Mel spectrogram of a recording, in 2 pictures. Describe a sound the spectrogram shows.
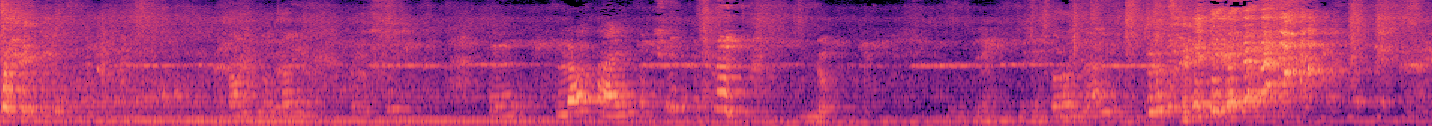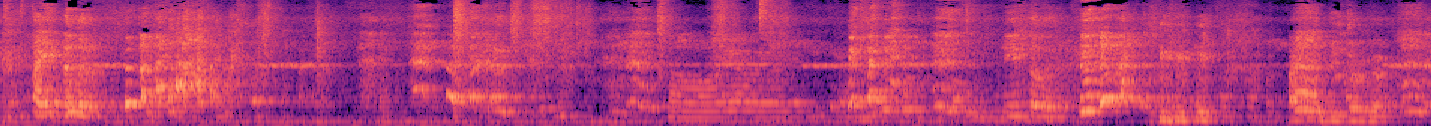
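Several people talk and laugh together nearby in a small echoing room.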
